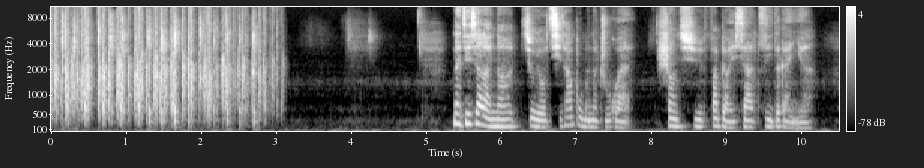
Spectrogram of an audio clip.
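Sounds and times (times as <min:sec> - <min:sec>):
applause from a small group at a company staff meeting: 0:00.0 - 0:03.1
speech: 0:05.4 - 0:10.2.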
